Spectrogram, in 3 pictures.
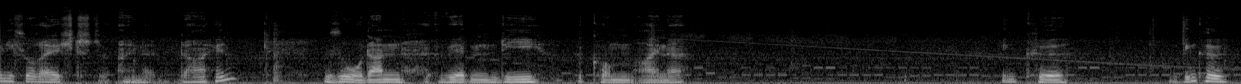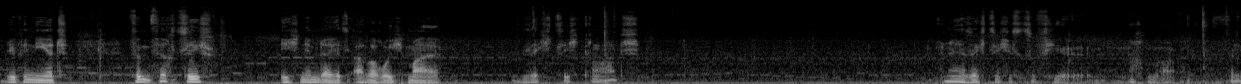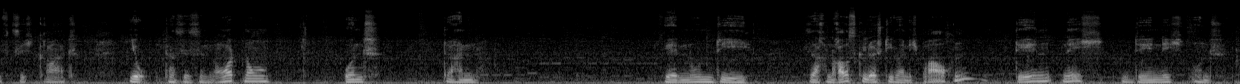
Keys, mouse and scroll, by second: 0.3 click, 1.6 click, 2.1 right click, 5.3 click, 8.4 click, 9.5 click, 11.3 click, 17.5 KP_6, 17.7 KP_0, 18.4 KP_Enter, 22.4 right click, 23.0 click, 24.2 KP_5, 24.4 KP_0, 24.6 KP_Enter, 32.1 click, 34.5 click, 36.0 click.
